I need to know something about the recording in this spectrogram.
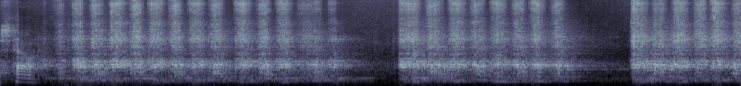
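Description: A hand saw cuts wood with quick, rhythmic strokes.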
